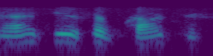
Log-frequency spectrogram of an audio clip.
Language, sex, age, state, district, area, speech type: Hindi, male, 60+, Uttar Pradesh, Lucknow, rural, conversation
